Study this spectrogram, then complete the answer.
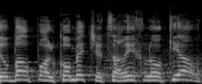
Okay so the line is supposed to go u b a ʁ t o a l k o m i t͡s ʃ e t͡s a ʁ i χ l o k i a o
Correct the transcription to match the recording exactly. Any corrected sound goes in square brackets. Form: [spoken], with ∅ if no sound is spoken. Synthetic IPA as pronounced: u b a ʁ [p] o a l k o m [e] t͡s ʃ e t͡s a ʁ i χ l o k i a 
